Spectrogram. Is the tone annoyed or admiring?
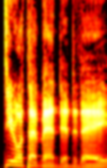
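annoyed. It sounds annoyed and accusing.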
